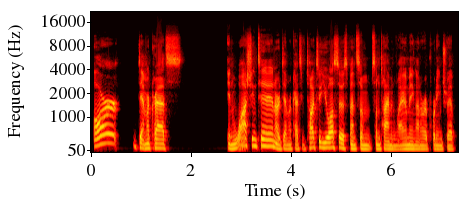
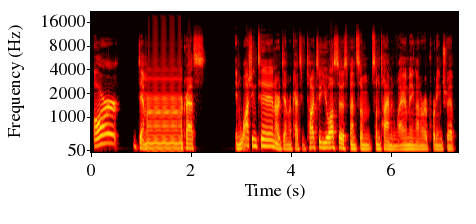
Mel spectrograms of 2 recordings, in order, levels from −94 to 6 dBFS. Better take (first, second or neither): first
